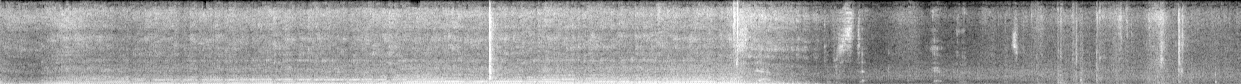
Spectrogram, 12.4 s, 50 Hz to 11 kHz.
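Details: JDM Haruguchi FC Mazda RX-7 rotary, revived with new battery, 98 petrol and fresh fluids: fires up, smooth even buzzy revs rising and falling cleanly, then shuts off; healthy.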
